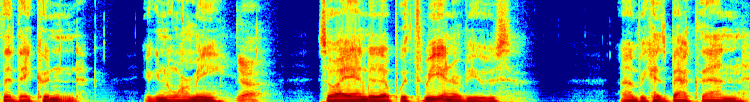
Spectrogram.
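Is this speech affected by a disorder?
Yes: ALS; affects hand function.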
